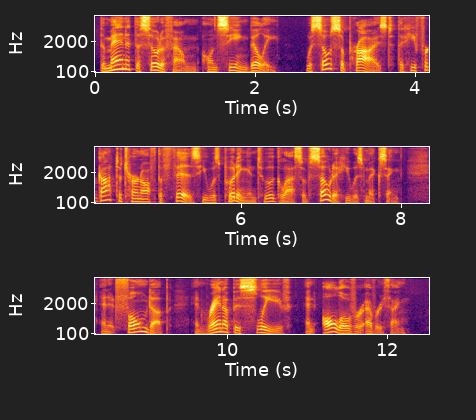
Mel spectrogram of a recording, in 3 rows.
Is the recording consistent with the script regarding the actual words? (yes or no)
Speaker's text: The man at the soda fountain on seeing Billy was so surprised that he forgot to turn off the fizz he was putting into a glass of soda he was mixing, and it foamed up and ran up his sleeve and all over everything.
yes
